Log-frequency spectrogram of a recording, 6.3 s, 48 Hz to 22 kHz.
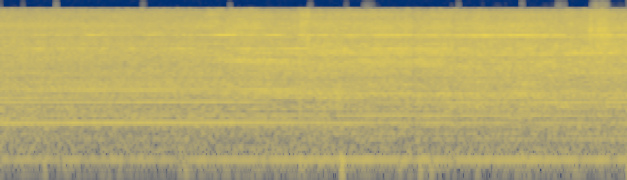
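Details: Hoover Turbomaster U5094 upright vacuum after refurbishment, brush roll off: loud, steady, even motor roar, no grinding, rattle or wavering pitch. Both motor bearings had been seized, fancase one spinning on the armature shaft; now smooth and healthy.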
